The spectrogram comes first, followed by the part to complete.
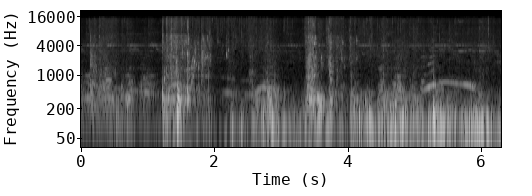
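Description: Wet leafy vegetables being handled over a basin of water, with splashes and a few sharp knocks, under talking voices.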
